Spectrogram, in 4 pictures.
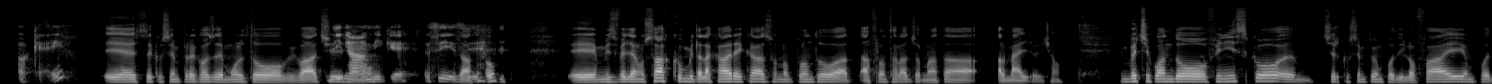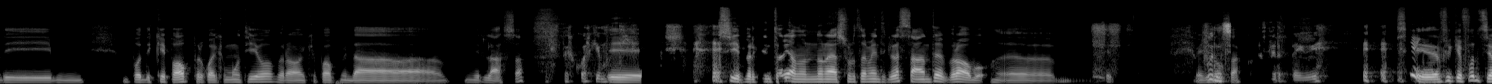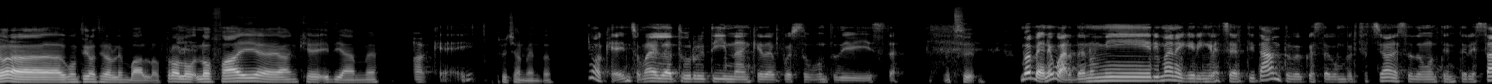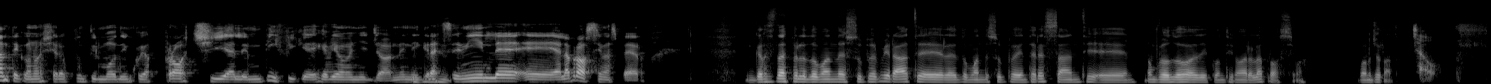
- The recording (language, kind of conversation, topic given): Italian, podcast, Come gestisci le notifiche sullo smartphone durante la giornata?
- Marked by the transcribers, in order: chuckle; in English: "lo-fi"; laughing while speaking: "Per qualche moti"; chuckle; chuckle; laughing while speaking: "per te qui"; giggle; "Specialmente" said as "specialmende"; chuckle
